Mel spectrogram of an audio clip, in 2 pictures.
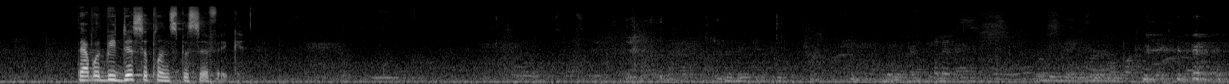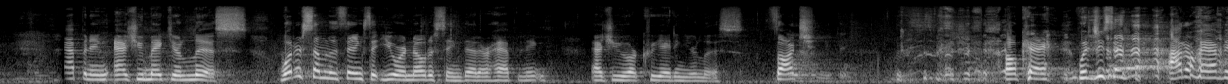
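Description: A woman speaks clearly to a group.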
